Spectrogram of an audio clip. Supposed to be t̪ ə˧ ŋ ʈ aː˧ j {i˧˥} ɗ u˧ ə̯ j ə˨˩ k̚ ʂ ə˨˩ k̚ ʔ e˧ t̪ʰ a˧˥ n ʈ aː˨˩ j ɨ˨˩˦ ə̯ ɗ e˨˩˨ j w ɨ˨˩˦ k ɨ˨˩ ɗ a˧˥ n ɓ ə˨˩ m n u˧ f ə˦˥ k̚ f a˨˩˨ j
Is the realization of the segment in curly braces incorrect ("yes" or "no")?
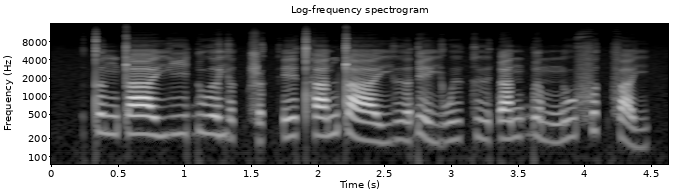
yes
